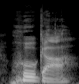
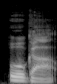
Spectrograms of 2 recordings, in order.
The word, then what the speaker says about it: hygge: It's actually pronounced Huga. Okay. I think Uga or Huga or Yoga, something like that.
